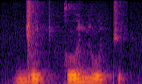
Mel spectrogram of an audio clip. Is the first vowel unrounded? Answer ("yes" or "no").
no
